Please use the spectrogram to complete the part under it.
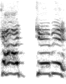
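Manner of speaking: high-pitched scream. Retelling a manager screaming after prank calls: imitating someone screaming. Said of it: "he's just screaming from the one dressing room".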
